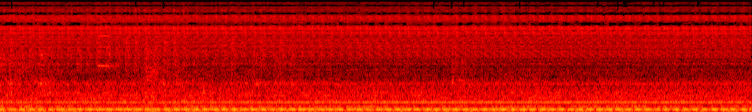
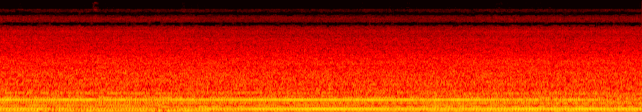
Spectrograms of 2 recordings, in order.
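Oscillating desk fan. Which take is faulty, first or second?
first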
